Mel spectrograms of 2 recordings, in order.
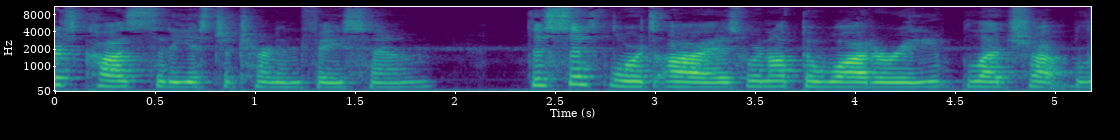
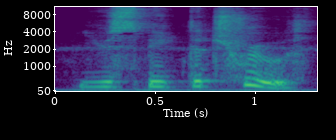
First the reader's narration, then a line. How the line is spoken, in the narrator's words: murmured, smiled, pleased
